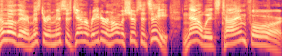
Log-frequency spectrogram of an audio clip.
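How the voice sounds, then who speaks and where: A man's put-on character voice, high-pitched and at a fairly quick pace. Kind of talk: radio show hosting.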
